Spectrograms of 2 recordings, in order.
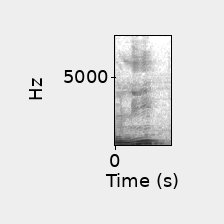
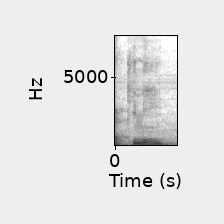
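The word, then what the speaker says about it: knee: معظم الناس عارفاه اسمه ني جوينت، الكي سايلنت لا تنطق، أوعى تقولها كني، اسمه ني جوينت.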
